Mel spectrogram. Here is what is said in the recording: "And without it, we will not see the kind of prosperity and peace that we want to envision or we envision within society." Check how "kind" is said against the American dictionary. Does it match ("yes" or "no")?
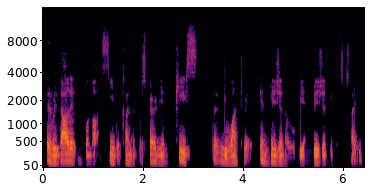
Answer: yes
